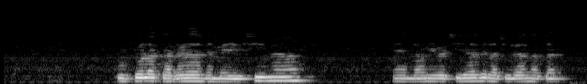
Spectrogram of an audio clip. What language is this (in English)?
Spanish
